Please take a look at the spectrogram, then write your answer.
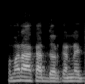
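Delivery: ordinary delivery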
